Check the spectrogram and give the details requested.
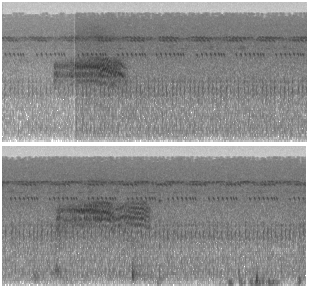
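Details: Black-headed oriole in the Manyeleti, Kruger region savannah, alarm calling at a large vulture perched on a dead tree: two harsh, screeching alarm notes about three seconds apart, over a steady high insect-like hum and faint rustling.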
